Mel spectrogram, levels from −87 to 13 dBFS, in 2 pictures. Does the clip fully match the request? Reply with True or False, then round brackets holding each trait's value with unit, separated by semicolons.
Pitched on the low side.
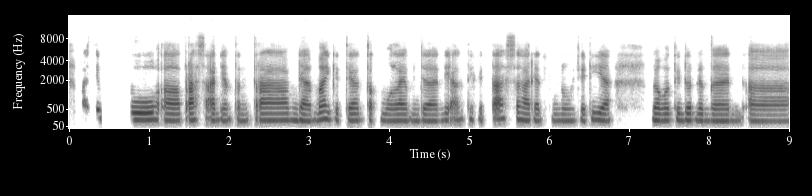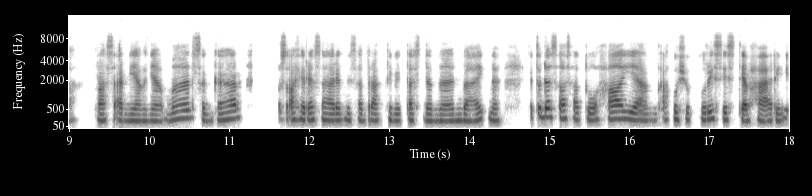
False (180 Hz)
